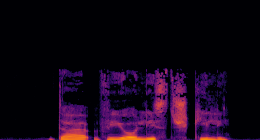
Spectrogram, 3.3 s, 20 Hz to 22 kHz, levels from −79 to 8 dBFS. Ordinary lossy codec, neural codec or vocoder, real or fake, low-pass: MP3, 48 kbps; none; real; 19.8 kHz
